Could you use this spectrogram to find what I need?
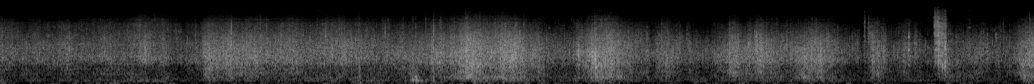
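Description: Dry branches rustle and crackle as a man handles them.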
